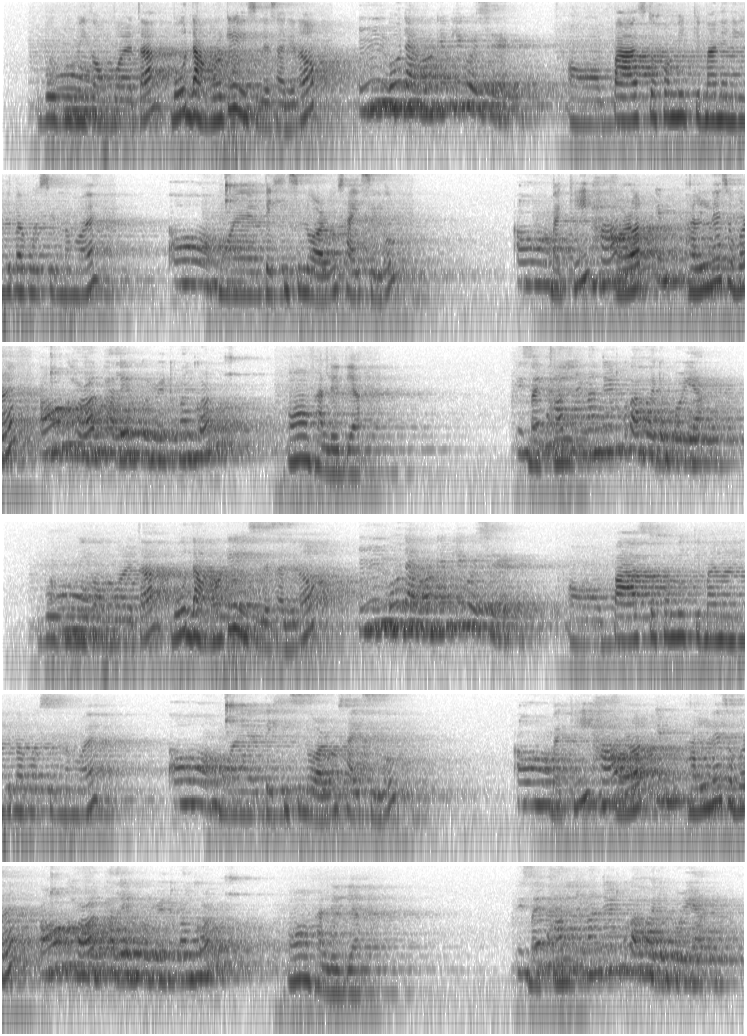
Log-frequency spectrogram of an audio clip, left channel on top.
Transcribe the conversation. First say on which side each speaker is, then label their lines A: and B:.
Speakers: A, on the left (about 65°); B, on the left (about 20°).
A: ভুমিকম্প
B: অ',
A: কম প এটা বহুত ডাঙৰকৈ আহিছিলে ছাগৈ ন
B: উম বহুত ডাঙৰকে বুলি কৈছে
A: অঁ পাঁচ দশমিক কিমান এনেকৈ কিবা কৈছিল নহয়
B: অ',
A: মই দেখিছো আৰু চাইছিলোঁ
B: অ
A: বাকী
B: ভাত
A: ঘৰত
B: কি অ
A: ভালনে চবৰে
B: ঘৰত ভালেই সকলোৰে তোমালোকৰ চিক
A: অ ভালেই দিয়া
B: পিছে
A: বাকী
B: ভাত কিমান দেৰিত খোৱা হয় দুপৰীয়া-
